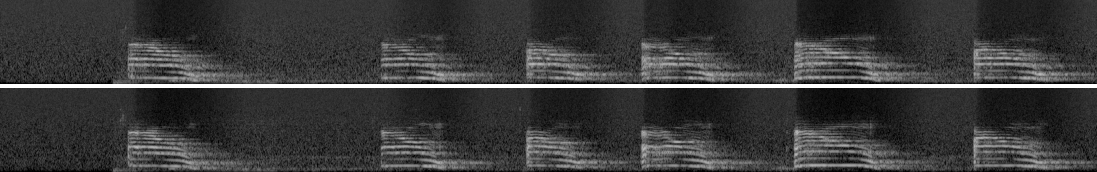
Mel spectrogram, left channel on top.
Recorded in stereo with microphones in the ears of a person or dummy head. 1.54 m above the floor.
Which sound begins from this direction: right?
A cat meowing, at 1.1 s.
